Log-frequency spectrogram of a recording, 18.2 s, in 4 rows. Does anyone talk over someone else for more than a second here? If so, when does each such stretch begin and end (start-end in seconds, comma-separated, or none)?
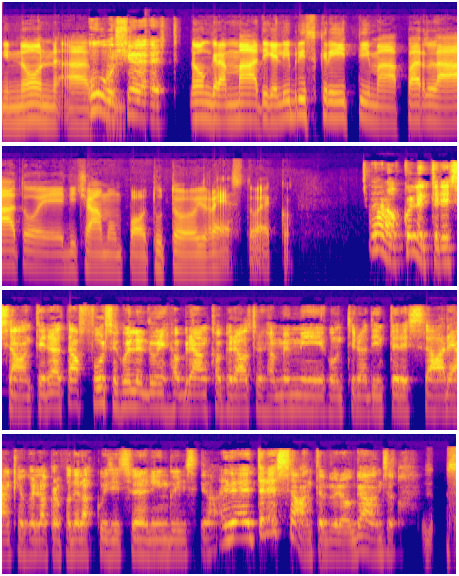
none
